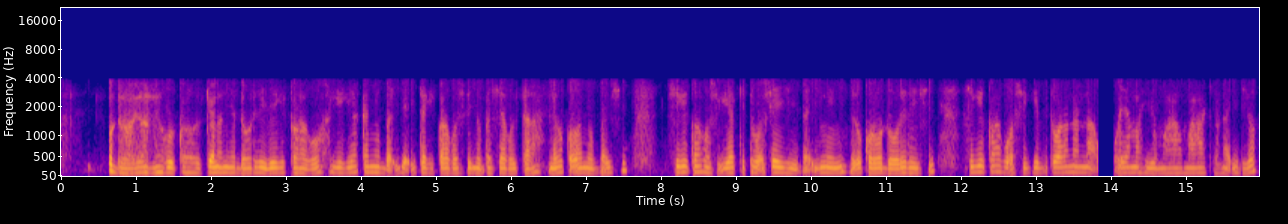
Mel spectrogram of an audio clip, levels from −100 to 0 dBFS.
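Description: It's a speech clip, and the whole thing has been through the G.723.1 codec, the old internet-telephony coder running at about 6.3 kbit/s. That rate is very low, and you can hear it. The line band sits roughly between 150 Hz and 3.6 kHz, with nothing at all above 4 kHz, so the voice comes across boxed-in and muffled. The codec damage is heavy: its slow-moving voice model smears the consonants and leaves a hoarse, rough edge on everything. Then there's a playback stall right after "cigĩtwarana na". The audio just drops out from 13.81 to 14.02 s, a gap of about 0.21 s, before picking up again. That's most likely the player running dry on data or having its thread held up, so output went silent until it recovered. Straight after that comes a time-compressed catch-up from 14.02 to 15.84 s. The speech plays about 1.1 times faster while the pitch stays put, because the player is trimming its backlog by snipping out tiny pieces and cross-fading across the joins. 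It sounds a little hurried through that stretch.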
